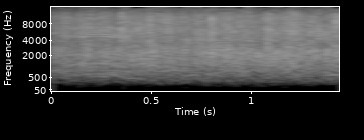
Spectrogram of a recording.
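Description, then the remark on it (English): An audience at a church service claps their hands together at the preacher's call, a dense, steady burst of applause with many overlapping claps sustained at even loudness throughout, with no voices standing out. “Somebody clap your hands and say, "I'm ready for the next level."”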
